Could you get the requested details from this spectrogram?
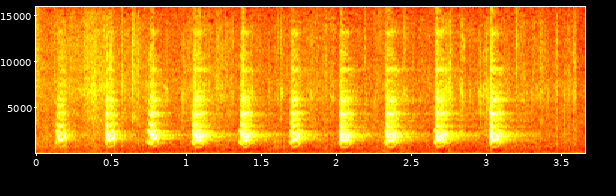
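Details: An Osceola wild turkey gobbler in South Florida timber, late morning during a hunt, gobbles in a run of about ten loud, rattling notes, roughly three per second, fairly even in pitch; no other sounds stand out.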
